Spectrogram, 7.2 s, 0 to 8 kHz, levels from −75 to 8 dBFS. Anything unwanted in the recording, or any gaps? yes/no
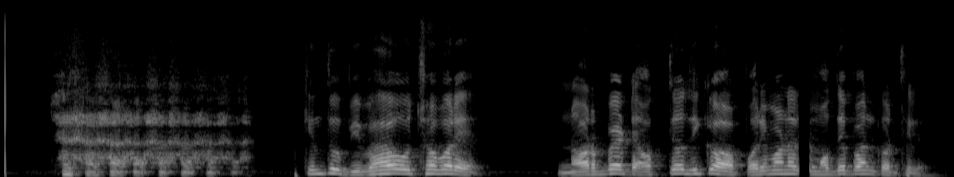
yes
